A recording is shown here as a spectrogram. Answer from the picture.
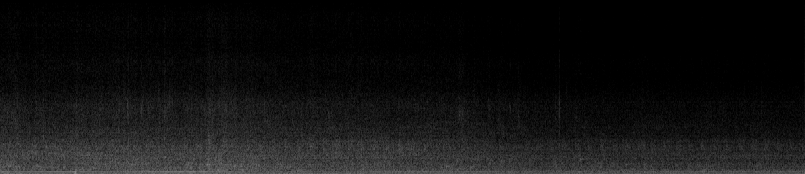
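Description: Narrowboat diesel engine running steadily under way, a low even hum. A higher steady tone in it drops away about two seconds in.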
